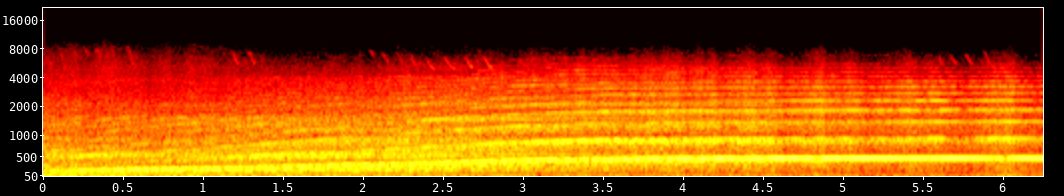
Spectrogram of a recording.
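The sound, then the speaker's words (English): A loud civil defense siren, the only one of its kind left in the country and used by the town as a lunchtime whistle, winds up from a low groan to a steady high wail, its pitch climbing over several seconds and then holding, with no voices present. “This siren is the only one of its kind left in this country.”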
